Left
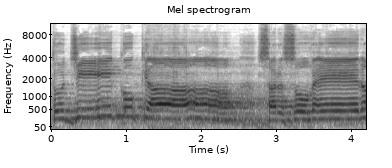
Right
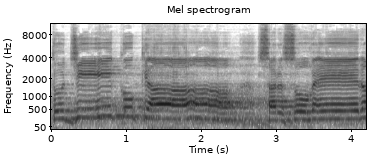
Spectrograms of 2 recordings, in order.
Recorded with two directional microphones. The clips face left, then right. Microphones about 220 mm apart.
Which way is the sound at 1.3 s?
35° right (ahead or behind).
